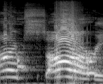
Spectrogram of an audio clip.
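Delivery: very loud, very high, shrill, drawn-out shriek. Retelling how the other speaker just yelled into the microphone: imitating someone's loud apology.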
